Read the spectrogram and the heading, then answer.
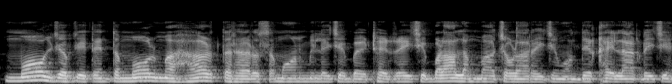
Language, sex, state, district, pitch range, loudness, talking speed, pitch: Maithili, male, Bihar, Bhagalpur, 130-145 Hz, -15 LUFS, 230 wpm, 135 Hz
